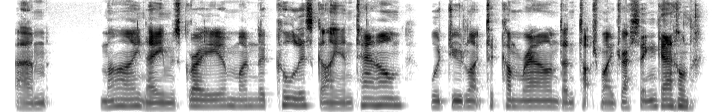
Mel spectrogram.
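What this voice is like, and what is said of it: Northern English accent, singing. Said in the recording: “insofar as it was my accent, yes ... you have to leave the north”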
